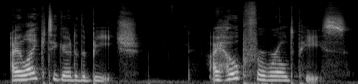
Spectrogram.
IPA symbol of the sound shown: i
